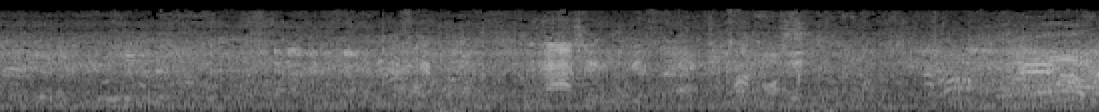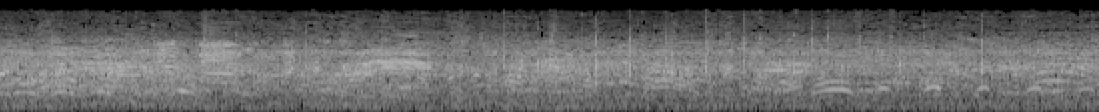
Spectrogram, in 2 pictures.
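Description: A crowd of men shouts and cheers excitedly outdoors.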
